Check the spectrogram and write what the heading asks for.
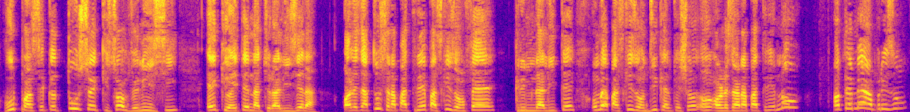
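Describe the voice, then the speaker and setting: A man's voice: very high-pitched, animated, quick pace, dry recording, studio quality. A young man from Burkina Faso, talking straight to camera, emphatic, repeating phrases and scolding his listeners. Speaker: political commentator. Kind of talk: casual direct-to-camera monologue.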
